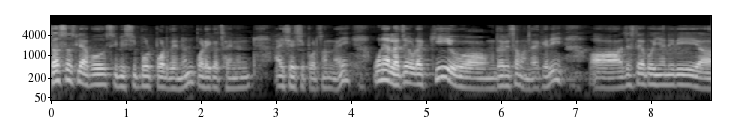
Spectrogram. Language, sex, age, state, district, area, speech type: Nepali, male, 30-45, West Bengal, Kalimpong, rural, spontaneous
